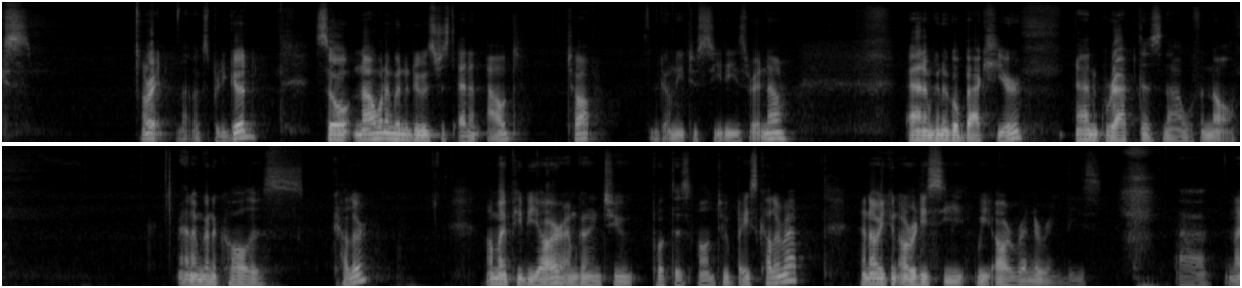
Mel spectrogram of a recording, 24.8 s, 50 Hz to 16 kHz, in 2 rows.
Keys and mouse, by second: 0.5 click, 1.3 click, 2.3 click, 2.6-5.0 typing, 3.7 right click, 5.2 drag, 5.5 drag, 6.7 click, 7.7 click, 8.6 click, 9.2 middle click, 10.8 right click, 11.0 right click, 11.1-11.9 typing, 12.6 click, 13.2-13.7 ctrl+drag, 13.4 typing, 13.8-14.2 ctrl+drag, 14.3 ctrl+click, 16.8 click, 18.0 click, 19.7-21.3 drag, 22.9-23.3 drag, 24.0 click, 24.5-24.7 drag.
